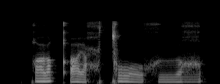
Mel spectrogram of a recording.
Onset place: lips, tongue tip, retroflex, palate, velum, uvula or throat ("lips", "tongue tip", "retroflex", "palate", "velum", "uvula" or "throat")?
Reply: uvula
